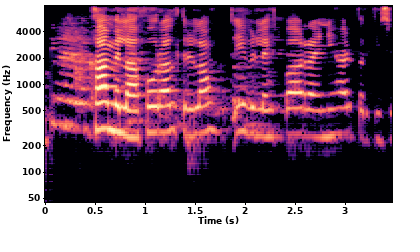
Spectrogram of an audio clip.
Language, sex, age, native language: Icelandic, male, 11, Icelandic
